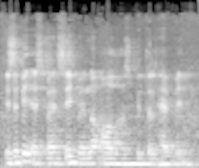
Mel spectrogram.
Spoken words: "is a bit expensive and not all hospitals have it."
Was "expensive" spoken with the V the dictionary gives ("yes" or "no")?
no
